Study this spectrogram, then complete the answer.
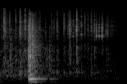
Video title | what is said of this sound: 18" LED dimmable ring light with remote better than Neewer | there is something rattling inside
